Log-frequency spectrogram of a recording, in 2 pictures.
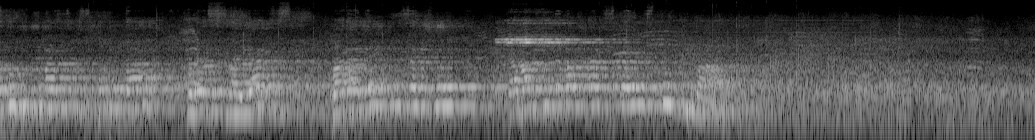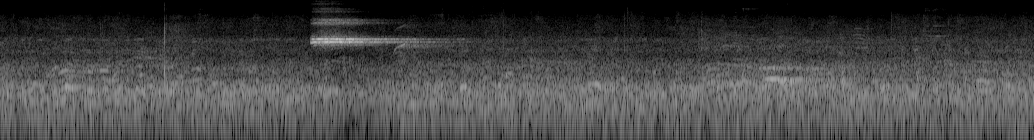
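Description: A large crowd murmurs steadily in an echoing hall.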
